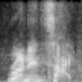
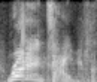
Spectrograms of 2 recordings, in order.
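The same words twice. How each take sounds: First: High loud jeer to go in; loud shooing. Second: Even higher loud jeer; higher shooing yell. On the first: Sending her brother indoors, loud mocking order. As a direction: shoo him off loudly. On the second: Chasing her brother inside, higher mocking yell. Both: Real, not acted.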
